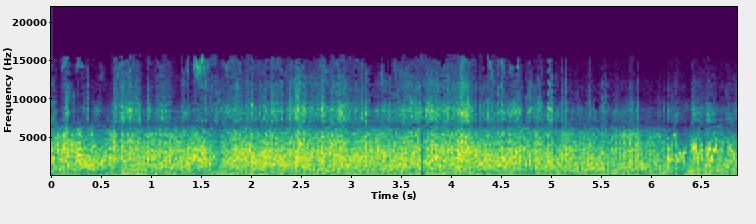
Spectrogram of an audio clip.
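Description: Steady wind noise buffeting the microphone of a motorcycle riding at speed, with road noise beneath and no distinct engine note standing out.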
